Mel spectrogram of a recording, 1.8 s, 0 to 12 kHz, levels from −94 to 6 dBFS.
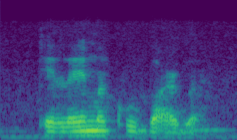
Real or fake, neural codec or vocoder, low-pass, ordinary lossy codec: real; none; 7.2 kHz; Opus, 32 kbps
